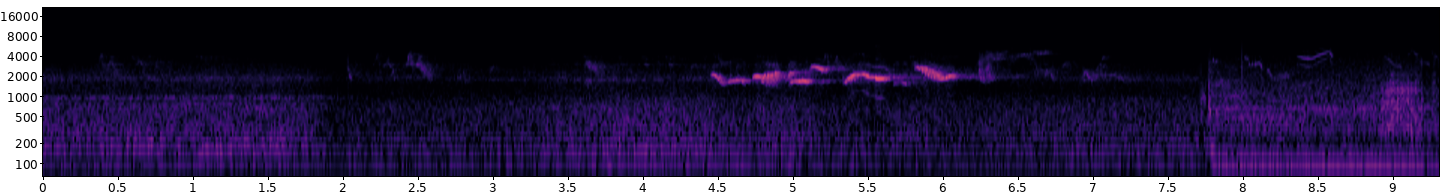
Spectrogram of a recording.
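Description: Small birds chirping and twittering in short, quick phrases over a faint background hiss; the calls are loudest about halfway through, with a few more near the end.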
